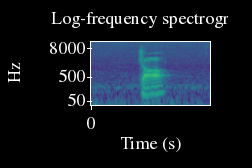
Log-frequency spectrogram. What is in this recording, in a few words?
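"jó", Cantonese; Completion marker; 咗; zo2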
